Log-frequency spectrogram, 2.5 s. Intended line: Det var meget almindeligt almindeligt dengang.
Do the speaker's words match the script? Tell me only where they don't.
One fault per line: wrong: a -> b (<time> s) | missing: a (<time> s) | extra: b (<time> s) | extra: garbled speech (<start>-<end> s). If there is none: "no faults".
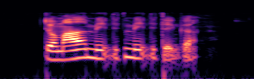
no faults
